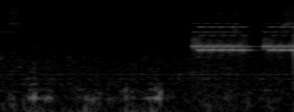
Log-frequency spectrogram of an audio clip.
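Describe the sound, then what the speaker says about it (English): A telephone rings in two electronic bursts, the second following closely after the first, sounding clear and moderately loud after a short stretch of quiet room noise with faint murmuring. "phone is ringing"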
